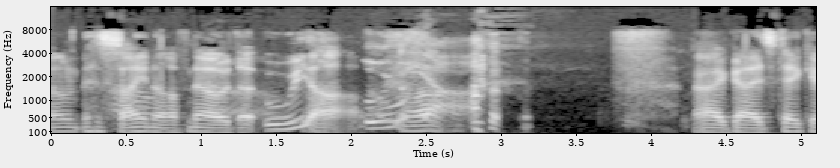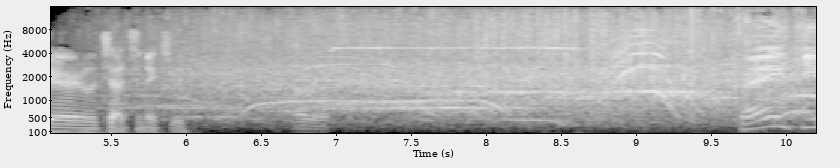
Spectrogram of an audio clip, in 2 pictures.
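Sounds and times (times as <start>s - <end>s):
speech: 0.0s - 3.2s, 3.8s - 6.3s, 9.7s - 10.1s
audience clapping: 5.3s - 10.1s
high sustained whistle-like tones: 6.8s - 8.7s.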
